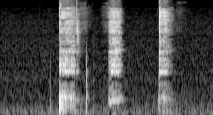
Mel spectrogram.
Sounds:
fart

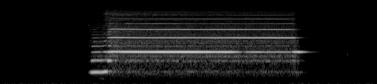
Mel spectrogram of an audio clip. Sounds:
music, woodwind instrument, musical instrument

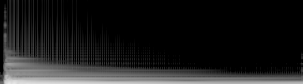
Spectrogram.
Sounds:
bowed string instrument, musical instrument, music

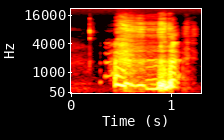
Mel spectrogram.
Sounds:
human voice, laughter

